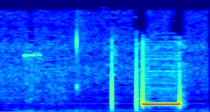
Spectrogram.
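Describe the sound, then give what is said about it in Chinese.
A telephone busy tone follows a dropped call: a single short, steady beep after a few faint clicks, over a constant hiss on the line. “哦，电话都断了”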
